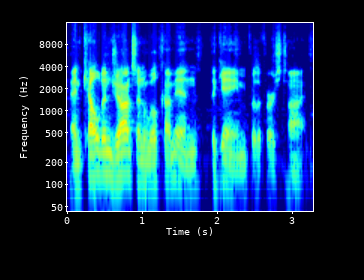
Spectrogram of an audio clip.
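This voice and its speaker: A man giving live radio-style basketball play-by-play, excitable in fast action and conversational between plays. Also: on the low side, soft background music.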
